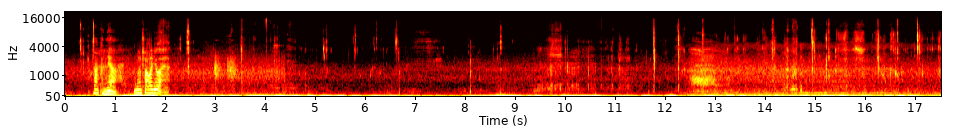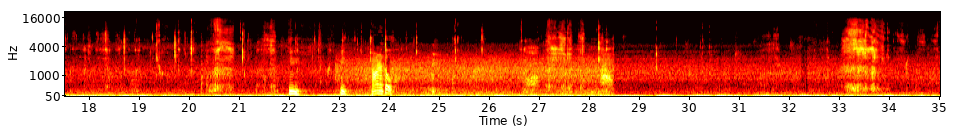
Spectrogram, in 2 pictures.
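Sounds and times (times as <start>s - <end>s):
low steady hum: 0.0s - 35.0s
person chewing: 0.3s - 0.5s, 3.2s - 23.6s, 24.2s - 28.6s, 29.3s - 35.0s
mouth clicks and smacks: 0.3s - 0.6s, 24.2s - 26.0s.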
